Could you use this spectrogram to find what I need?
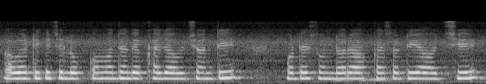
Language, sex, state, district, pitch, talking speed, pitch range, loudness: Odia, female, Odisha, Nuapada, 275 Hz, 150 wpm, 270-285 Hz, -13 LUFS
